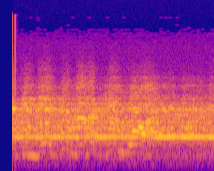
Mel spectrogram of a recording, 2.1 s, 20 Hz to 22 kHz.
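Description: Garbled voice of a distant station coming in over an HR2510 radio's speaker on CB channel 11 (27.085 MHz), buried in static, with a steady whistle tone under it.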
